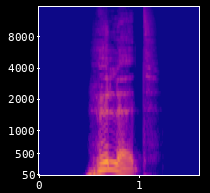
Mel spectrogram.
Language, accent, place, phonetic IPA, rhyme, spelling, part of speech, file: German, Germany, Berlin, [ˈhʏlət], -ʏlət, hüllet, verb, De-hüllet.ogg
- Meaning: second-person plural subjunctive I of hüllen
